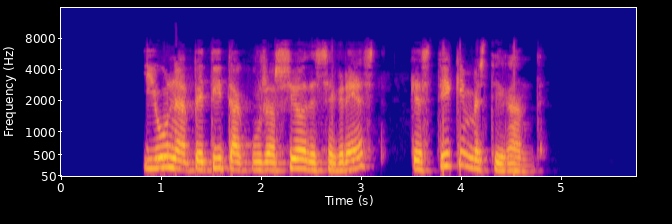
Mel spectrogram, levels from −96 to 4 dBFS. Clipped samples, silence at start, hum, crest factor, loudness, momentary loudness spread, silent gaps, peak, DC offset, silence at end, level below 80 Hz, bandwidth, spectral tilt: under 0.1%; 0.85 s; none; 16 dB; -14 LUFS; 7 LU; none; 0 dBFS; under 0.1%; 1.05 s; -52 dBFS; 7.6 kHz; -5.5 dB/octave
